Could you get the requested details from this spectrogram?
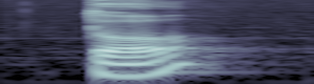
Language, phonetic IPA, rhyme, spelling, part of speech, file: Russian, [to], -o, то, determiner / pronoun / conjunction, Ru-то.ogg
- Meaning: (determiner) neuter nominative/accusative singular of тот (tot)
